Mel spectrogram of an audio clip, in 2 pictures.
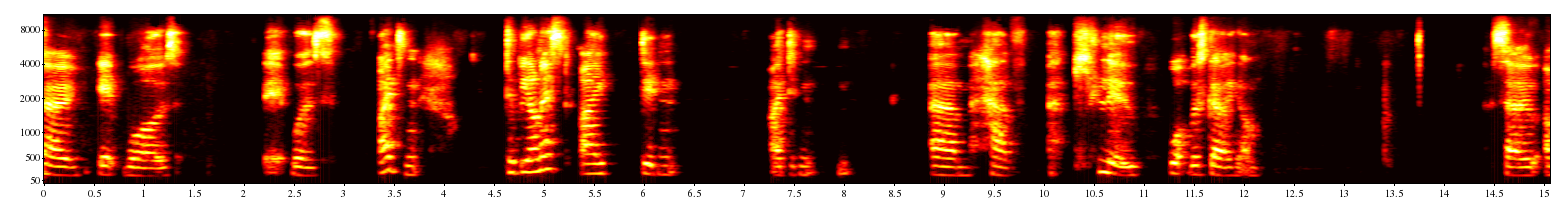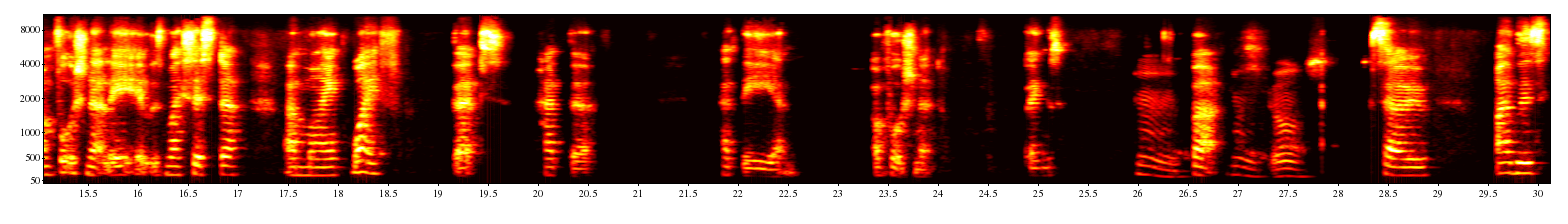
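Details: Woman who had a stroke two days after a hysterectomy in 2018, aged 44, lost her speech afterwards, and now lives with post-stroke aphasia.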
